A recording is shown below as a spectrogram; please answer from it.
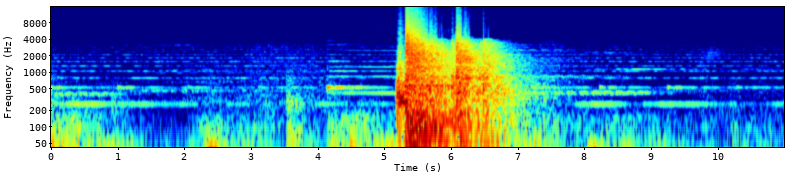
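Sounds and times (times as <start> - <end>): blast crack: 5.2 - 7.8
loud blast bang: 5.2 - 7.8.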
